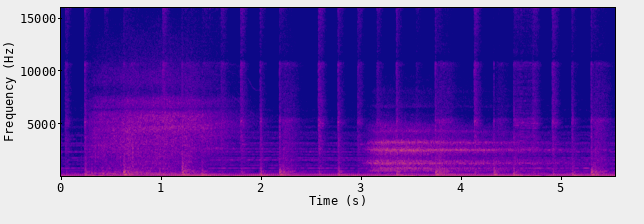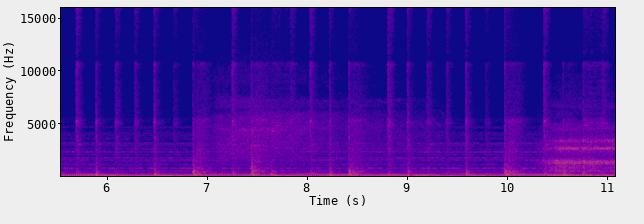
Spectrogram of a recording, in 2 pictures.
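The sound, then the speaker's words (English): A group of people take three big, deep breaths in unison, each a breathy rush of air rising and fading, spaced several seconds apart over a low, steady tone. “Look each other in the eyes. And take three big breaths.”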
